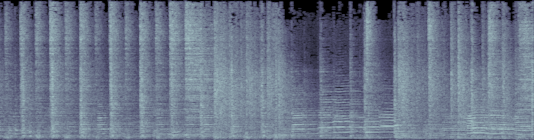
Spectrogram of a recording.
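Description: Traditional jazz band playing live in full ensemble: trumpet, clarinet and trombone over tuba, banjo, piano and drums keeping a steady beat. About halfway the beat drops out for a couple of seconds while the horns hold long notes, then it comes back in.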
